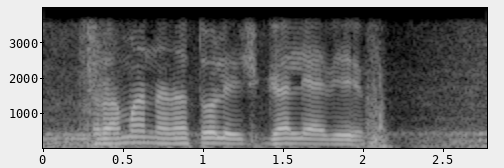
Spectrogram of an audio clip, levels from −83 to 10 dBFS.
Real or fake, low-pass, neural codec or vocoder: real; 3.6 kHz; none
